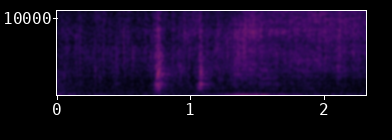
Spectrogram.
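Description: Onion burgers fry on an SNS Kettle grill in a soft, steady sizzle, with two sharp scrapes of a spatula scooping patties and a low rumbling swell near the end.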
